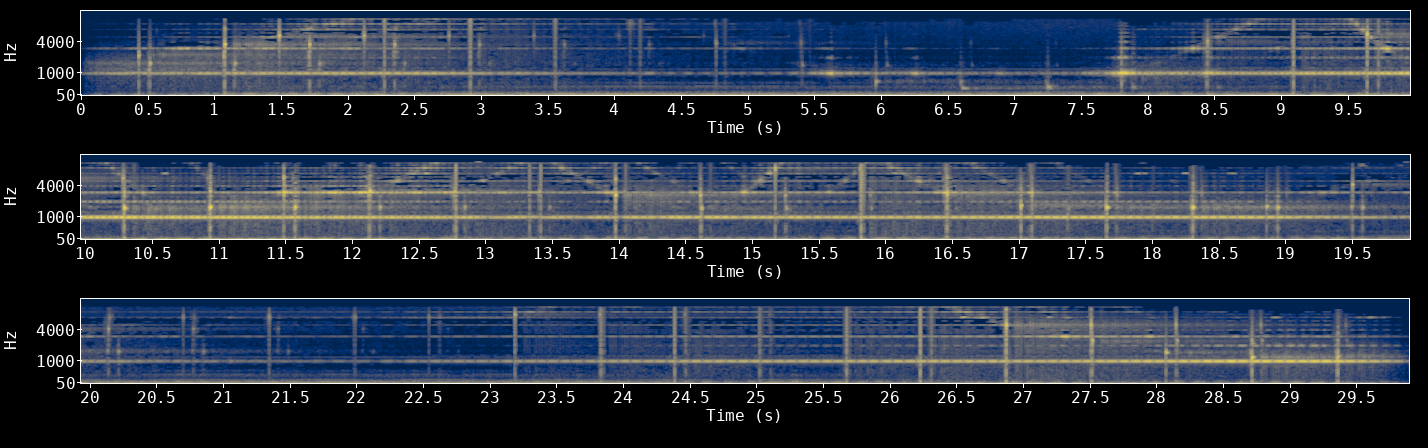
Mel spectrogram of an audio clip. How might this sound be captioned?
scaryscape liquidmistery
a collection of sinister, granular synthesized sounds, designed to be used in a cinematic way.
